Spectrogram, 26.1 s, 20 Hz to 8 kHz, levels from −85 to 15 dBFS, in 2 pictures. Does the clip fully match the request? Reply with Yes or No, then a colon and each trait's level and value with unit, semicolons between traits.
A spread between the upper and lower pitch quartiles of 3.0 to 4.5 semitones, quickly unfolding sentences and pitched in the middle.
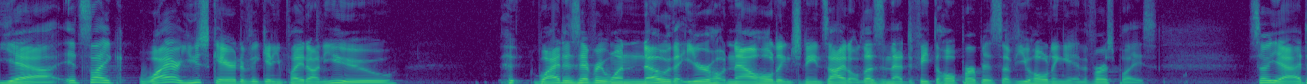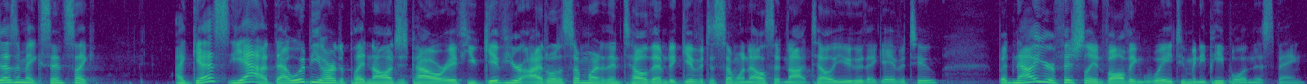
Yes: average, 4.2 semitones; fast, 215 wpm; medium, 155 Hz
